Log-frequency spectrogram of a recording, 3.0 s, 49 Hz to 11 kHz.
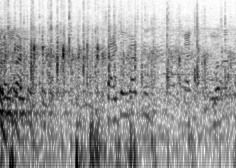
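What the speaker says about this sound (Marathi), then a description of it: "एकदा जोरदार टाळ्या झाल्या पाहिजे सनीसाठी." A crowd applauds for Sunny at the Naik Chashak 2025 tournament prize ceremony: dense, steady clapping with a busy, crackling texture, mixed with voices throughout.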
